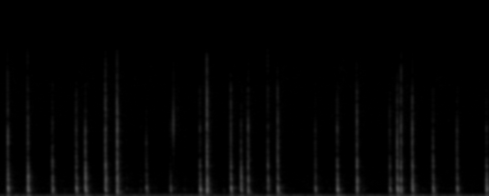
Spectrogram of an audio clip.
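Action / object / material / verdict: tap / paperboard toothpaste box tapped with fingernails / paperboard / none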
